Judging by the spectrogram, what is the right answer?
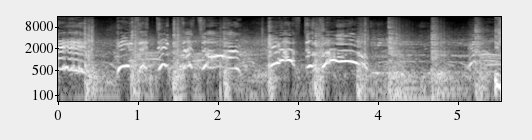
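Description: Protesters outside the barricaded Iranian embassy in Bern, Switzerland, shouting chants together in loud, rhythmic bursts of voices, close and continuous, with thuds in between.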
